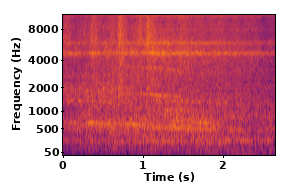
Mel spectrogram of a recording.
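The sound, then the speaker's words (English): A train rumbles steadily through the Mission light rail station in South Pasadena, with a broad continuous roar and faint high metallic whine from the wheels, loud, with no talking. “Well, we are here at the Mission Station in South Pasadena.”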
